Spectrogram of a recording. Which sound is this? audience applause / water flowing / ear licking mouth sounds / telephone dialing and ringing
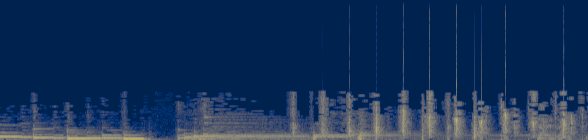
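audience applause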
